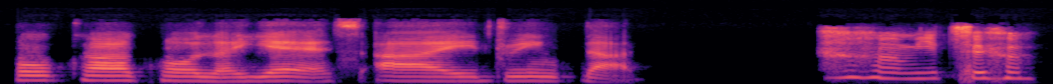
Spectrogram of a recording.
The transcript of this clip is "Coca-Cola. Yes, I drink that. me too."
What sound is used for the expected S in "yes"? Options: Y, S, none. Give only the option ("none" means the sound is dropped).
S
